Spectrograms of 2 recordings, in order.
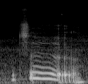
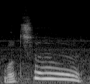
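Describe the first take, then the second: No difference in how they are said.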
